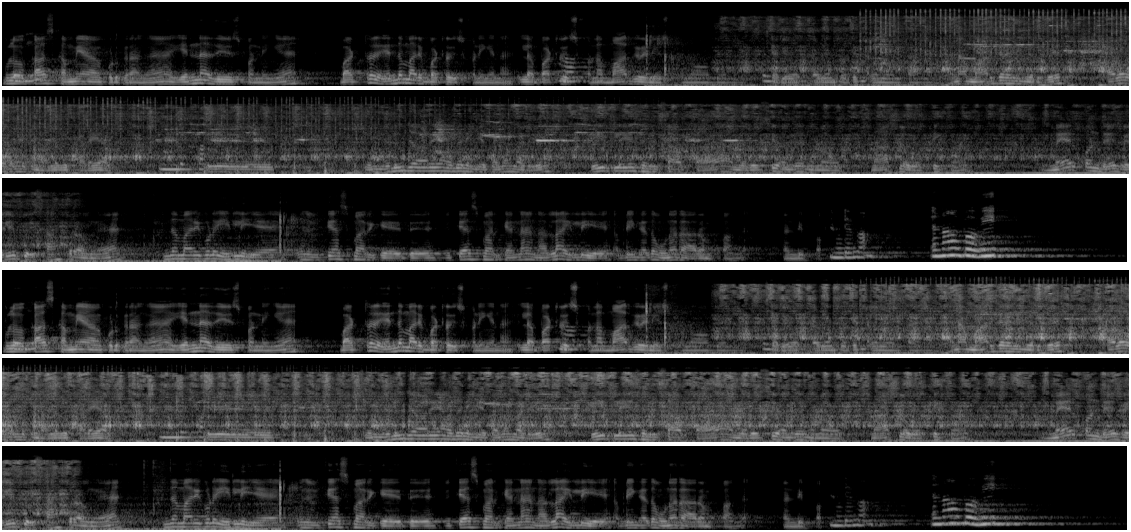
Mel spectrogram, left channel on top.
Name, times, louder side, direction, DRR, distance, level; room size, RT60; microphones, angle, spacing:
voice 1, 0.0-3.0 3.4-10.7 11.0-12.4 13.3-14.0 14.3-14.4 14.8-16.8 17.2-21.0 21.6-23.8 24.1-30.0 30.4-30.6, right 2 dB, 20° right, 10 dB, 0.8 m, -37 dB
sound 1, 6.4-25.3, right 8 dB, 45° right, 1.2 m, -34 dB
voice 2, 7.6-8.4 12.8-13.3 30.8-31.3 31.8-32.5, left 3 dB, 85° left, 9 dB, 1.4 m, -33 dB
sound 2, 8.6-18.6, left 7 dB, 45° left, 2.6 m, -40 dB
29.5 x 21.0 x 8.1 m, 2.2 s
head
